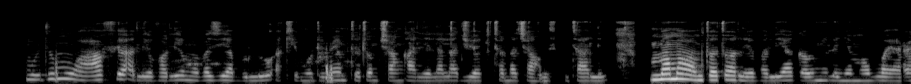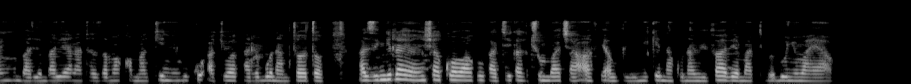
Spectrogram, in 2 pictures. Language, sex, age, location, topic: Swahili, female, 18-24, Kisii, health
